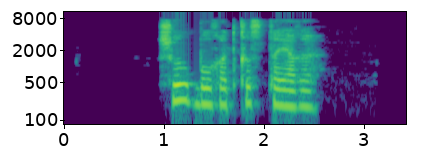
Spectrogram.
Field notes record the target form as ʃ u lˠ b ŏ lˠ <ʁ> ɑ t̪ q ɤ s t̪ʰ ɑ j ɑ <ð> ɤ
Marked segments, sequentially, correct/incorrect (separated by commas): correct, incorrect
